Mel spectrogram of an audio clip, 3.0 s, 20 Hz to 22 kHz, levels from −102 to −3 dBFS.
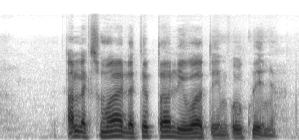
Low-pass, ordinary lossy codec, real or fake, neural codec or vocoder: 14.4 kHz; none; fake; codec, 32 kHz, 1.9 kbps, SNAC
